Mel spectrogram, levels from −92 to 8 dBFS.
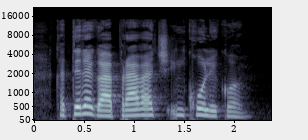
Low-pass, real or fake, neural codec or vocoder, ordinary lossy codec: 14.4 kHz; real; none; none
